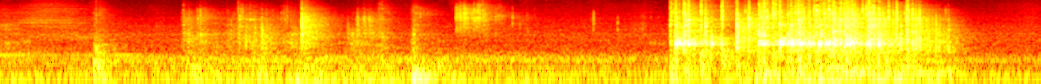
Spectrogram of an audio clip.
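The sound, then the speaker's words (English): A few light clicks and taps, then a loud rattle of six-sided dice tumbling and clattering across a hard table for about a second before settling. No one speaks. “That's six-sided dice, because three-sided dice per antenna.”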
